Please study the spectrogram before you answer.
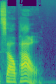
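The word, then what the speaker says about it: São Paulo: Now you might be thinking, I think you said it right, Sao Paulo. Sao Paulo. – Well, he didn't say the O. He said Sao Paulo.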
